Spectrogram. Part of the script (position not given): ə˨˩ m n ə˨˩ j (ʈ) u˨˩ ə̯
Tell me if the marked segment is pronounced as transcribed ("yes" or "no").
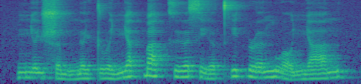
yes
